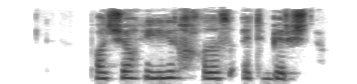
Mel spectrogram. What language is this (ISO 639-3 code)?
uzb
